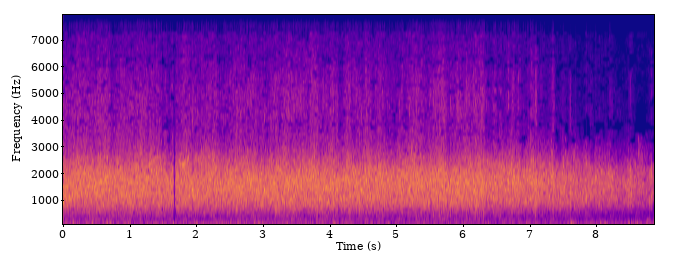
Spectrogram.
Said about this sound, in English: And I think maybe we owe him an applause. He did a lot of work just to get it there.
